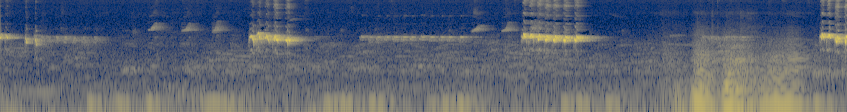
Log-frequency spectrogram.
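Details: Yellow-vented bulbul call played to lure reluctant, quiet bulbuls into singing: three loud bubbly chattering bursts roughly every four seconds, over a steady high thin tone with brief faint chirps and a low hum.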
